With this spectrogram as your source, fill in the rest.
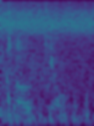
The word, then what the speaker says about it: Tokyo: had ever corrected me do you say tokyo or tokyo tokyo yeah tokyo two syllables uh for japanese we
